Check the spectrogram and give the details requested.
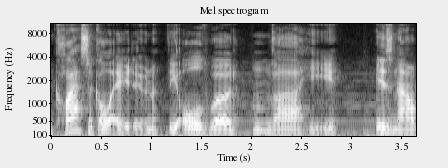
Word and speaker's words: ngqaahi: In the ancient Eidun syllabary, this glyph was pronounced ngahi, with a prenasalized uvula stop, but can also be used for the onset character for the syllable nga. But in classical Eidun, the old word ngahi is now pronounced ve, while its syllable character,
